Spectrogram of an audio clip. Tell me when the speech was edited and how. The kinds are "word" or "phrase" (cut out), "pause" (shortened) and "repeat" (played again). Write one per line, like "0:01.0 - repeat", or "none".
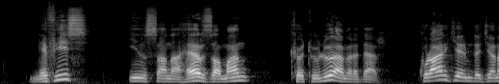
none

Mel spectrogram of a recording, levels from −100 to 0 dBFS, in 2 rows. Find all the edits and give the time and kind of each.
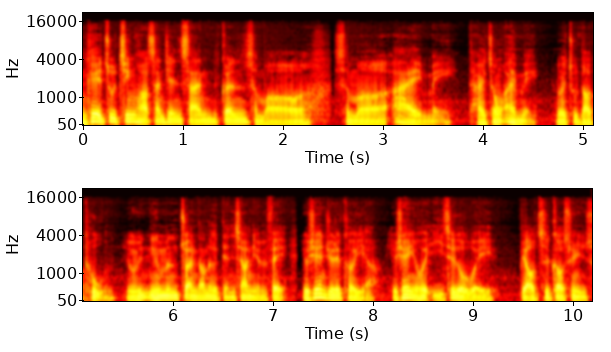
0:02.5 - pause
0:07.2 - pause

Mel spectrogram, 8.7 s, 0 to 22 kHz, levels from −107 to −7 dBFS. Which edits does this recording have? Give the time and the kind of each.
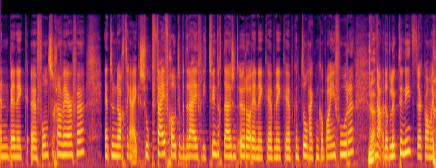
0:02.6 - word
0:03.0 - word
0:05.0 - phrase
0:05.5 - repeat
0:06.1 - phrase

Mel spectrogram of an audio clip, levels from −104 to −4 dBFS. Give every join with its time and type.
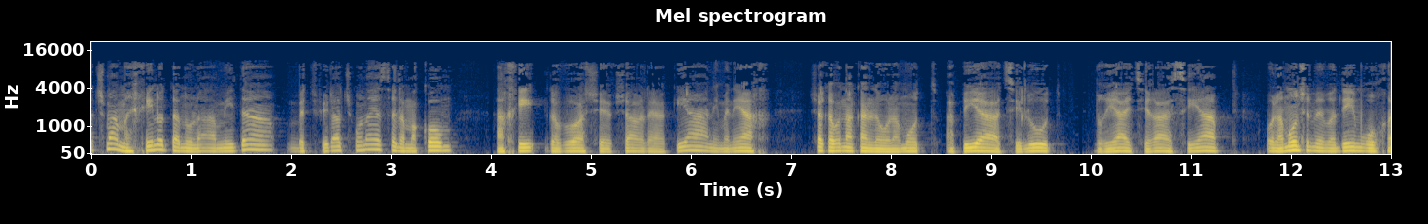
none

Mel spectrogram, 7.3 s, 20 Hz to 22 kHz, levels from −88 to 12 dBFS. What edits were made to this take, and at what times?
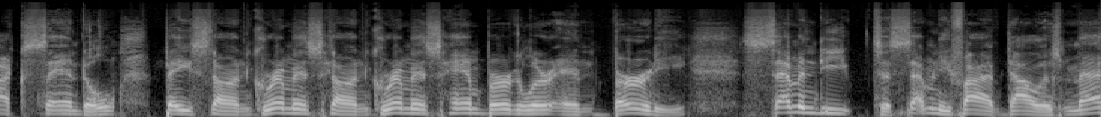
0:02.2 - repeat
0:05.8 - pause

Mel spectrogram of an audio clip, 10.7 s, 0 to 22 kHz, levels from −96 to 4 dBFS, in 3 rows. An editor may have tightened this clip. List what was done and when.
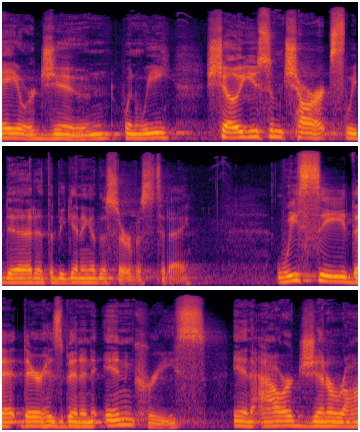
0:03.4 - word
0:09.4 - pause

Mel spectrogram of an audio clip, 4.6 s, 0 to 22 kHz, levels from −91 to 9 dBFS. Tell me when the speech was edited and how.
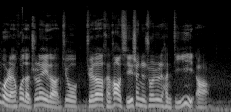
0:01.6 - pause

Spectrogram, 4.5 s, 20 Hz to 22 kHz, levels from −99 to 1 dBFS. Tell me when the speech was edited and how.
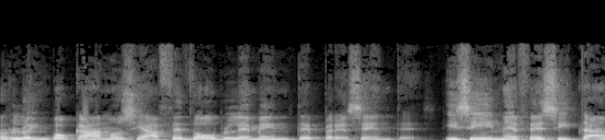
none

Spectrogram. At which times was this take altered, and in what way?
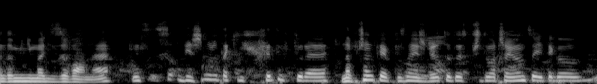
0:01.2 - pause
0:02.0 - word
0:03.3 - pause

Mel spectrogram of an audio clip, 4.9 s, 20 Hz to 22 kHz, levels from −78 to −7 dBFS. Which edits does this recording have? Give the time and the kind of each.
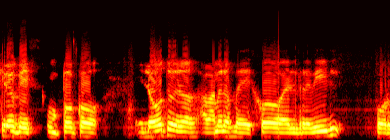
0:01.7 - word
0:02.7 - phrase

